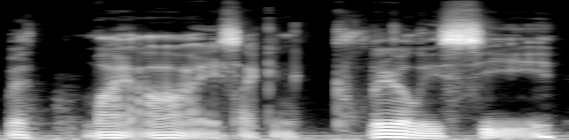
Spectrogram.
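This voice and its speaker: Man voicing very deep, soft-spoken young ninja father. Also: sing-song, takes it slowly, creaky, full character voice. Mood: grave, resolute. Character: young father, powerful ninja, tender yet resolute. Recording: music under the voice.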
